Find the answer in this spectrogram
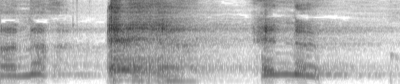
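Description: A voice cuts off a drawn-out 'ö' and then makes a harsh, throat-clearing rasp about half a second in. A short high 'ö' vowel follows and fades out.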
